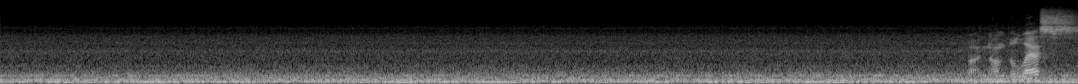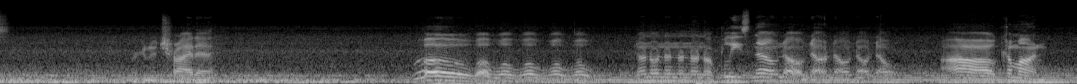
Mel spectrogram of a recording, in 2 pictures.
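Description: Propeller engines drone steadily.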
